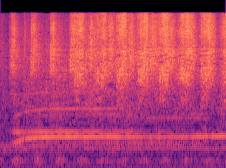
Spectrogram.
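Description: A long, steady high-pitched whistle tone that slides up as it starts and then holds, over a fast rhythmic rattle like shakers.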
